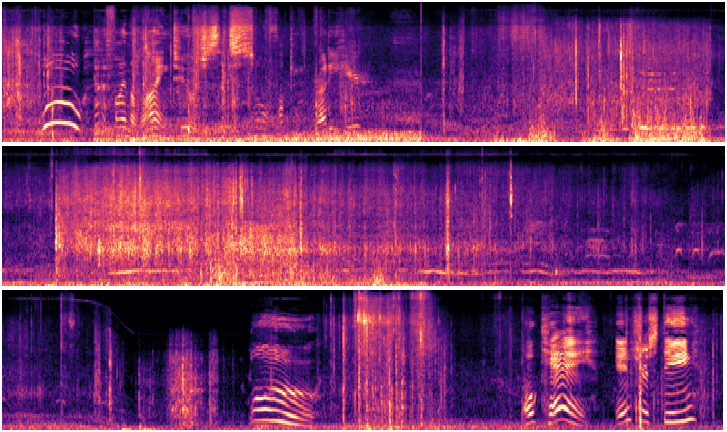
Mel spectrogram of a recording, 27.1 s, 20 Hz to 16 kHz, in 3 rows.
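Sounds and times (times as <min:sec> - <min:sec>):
electric board rumble and buffeting: 0:00.0 - 0:17.5.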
